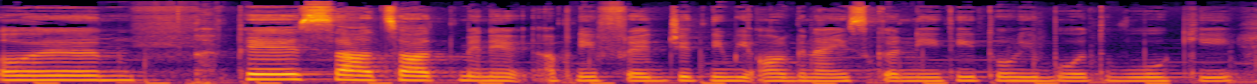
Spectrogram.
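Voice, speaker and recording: Music plays in the background as a woman talks at a very slow pace. Her pitch is fairly low and her intonation fairly even. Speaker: lifestyle vlogger. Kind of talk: casual vlog narration.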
